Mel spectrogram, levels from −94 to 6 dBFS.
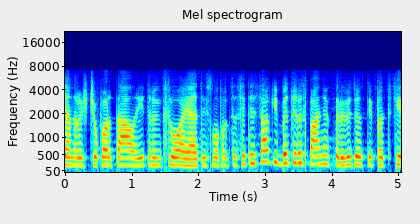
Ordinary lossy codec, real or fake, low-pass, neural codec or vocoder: AAC, 64 kbps; fake; 7.2 kHz; codec, 16 kHz, 0.7 kbps, FocalCodec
